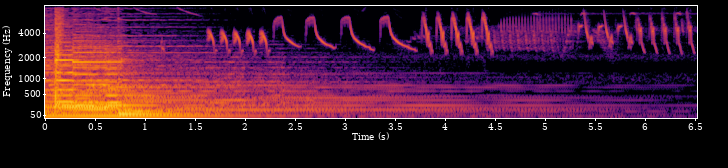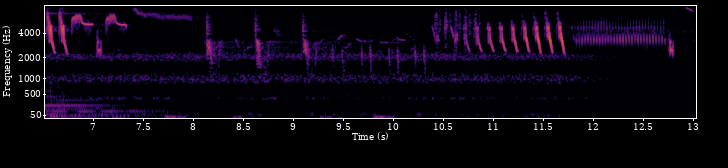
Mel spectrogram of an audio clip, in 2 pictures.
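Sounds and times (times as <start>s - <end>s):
soft background music: 0.0s - 6.7s
songbird singing: 0.0s - 13.0s.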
